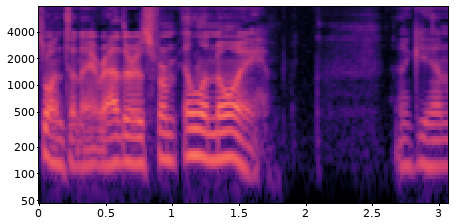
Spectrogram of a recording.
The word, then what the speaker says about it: Illinois: tonight rather is from Illinois again with that s that makes no noise which is actually funny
